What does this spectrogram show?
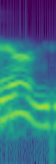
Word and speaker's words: cairn: Is it a cairn? Is that how you pronounce it? A cairn, yes, a cairn.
